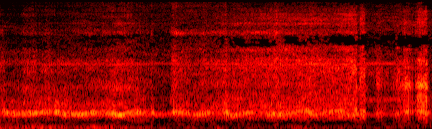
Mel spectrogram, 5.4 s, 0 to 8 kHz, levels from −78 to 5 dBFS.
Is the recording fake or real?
fake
